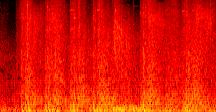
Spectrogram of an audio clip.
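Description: A scoped rifle in a video game fires in bursts.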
